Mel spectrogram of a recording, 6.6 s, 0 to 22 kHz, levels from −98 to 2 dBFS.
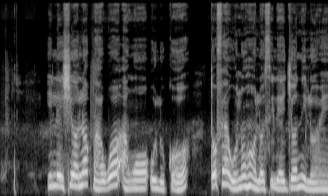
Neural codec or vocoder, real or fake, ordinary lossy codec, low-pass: none; real; none; none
